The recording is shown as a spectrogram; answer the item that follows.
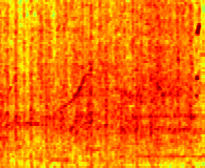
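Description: Rapid ink gun fire in the video game Splatoon, a dense continuous stream of shots with steady rhythmic pulses over background game music.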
